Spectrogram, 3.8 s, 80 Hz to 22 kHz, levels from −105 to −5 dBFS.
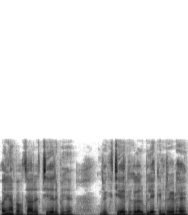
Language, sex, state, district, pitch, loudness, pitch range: Hindi, male, Jharkhand, Ranchi, 115 Hz, -16 LUFS, 110-125 Hz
